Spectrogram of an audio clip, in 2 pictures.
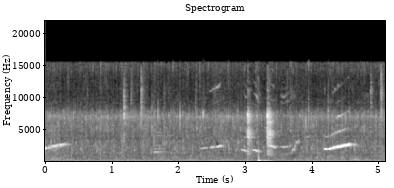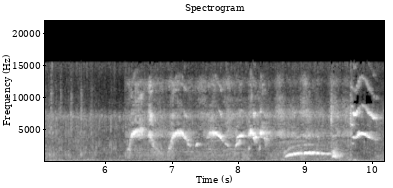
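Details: White-rumped shama mating call used to stimulate breeding; sparse rising whistles at first, then a lively run of high arched notes and a rich, downward-curving whistled phrase.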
